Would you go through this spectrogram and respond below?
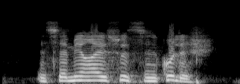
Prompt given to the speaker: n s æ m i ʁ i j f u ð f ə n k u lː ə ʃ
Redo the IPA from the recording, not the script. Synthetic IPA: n s æ m i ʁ æ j s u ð s ə n k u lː ə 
